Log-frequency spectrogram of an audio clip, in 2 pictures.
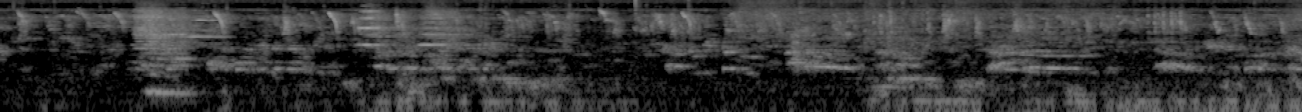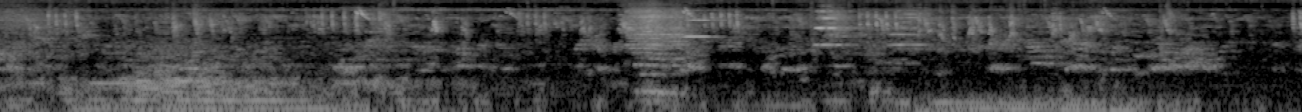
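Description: Small birds chirping, many short high calls overlapping throughout. A low rumble swells about nine seconds in, is loudest in the middle, and returns briefly near the end.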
